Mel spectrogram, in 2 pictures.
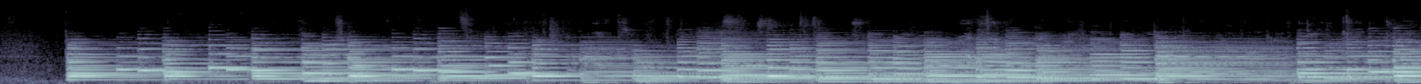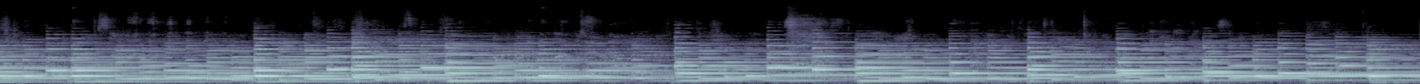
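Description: Piano music that begins just under a second in after near silence and carries on as a steady run of chords and melody notes.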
